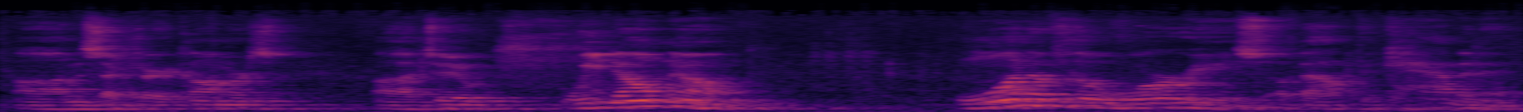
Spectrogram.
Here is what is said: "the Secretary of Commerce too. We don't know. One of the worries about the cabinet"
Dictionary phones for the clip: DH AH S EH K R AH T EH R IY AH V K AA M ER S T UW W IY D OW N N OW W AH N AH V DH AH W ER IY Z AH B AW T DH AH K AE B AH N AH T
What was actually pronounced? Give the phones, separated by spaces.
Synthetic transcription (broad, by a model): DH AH S EH K R AH T EH R IY K AA M ER S T UW W IY D OW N N OW W AH N AH V DH AH W ER IY Z AH B AW T DH AH K AE B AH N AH T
